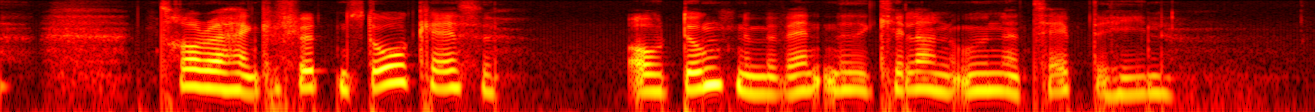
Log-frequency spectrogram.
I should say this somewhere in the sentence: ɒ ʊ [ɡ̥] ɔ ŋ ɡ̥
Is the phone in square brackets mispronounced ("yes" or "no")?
yes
